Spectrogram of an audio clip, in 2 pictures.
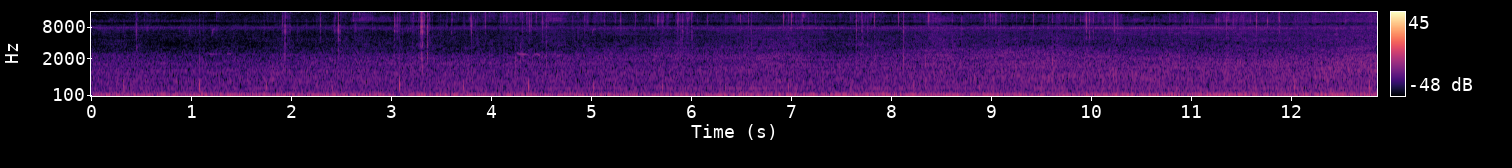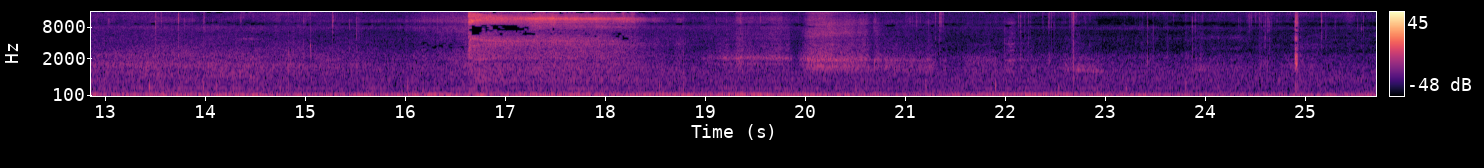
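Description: Outdoor ambience: a steady low rumble of road traffic, with two short hissing noises a little over two-thirds of the way through.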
